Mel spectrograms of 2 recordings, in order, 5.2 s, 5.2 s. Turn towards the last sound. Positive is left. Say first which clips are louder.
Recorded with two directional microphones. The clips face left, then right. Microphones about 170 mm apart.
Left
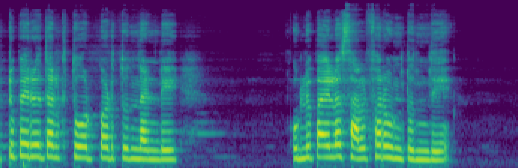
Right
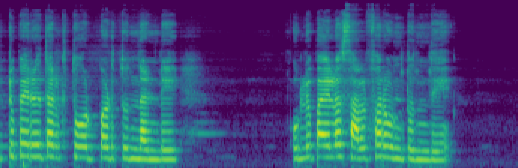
# left 7 dB
turn(degrees=25)  # may be behind; listen again after turning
